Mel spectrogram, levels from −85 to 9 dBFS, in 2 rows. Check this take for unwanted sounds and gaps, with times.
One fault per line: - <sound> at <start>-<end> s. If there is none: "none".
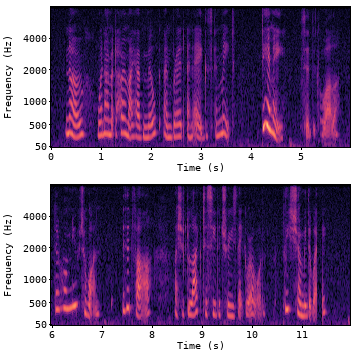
- dropout at 11.3-11.4 s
